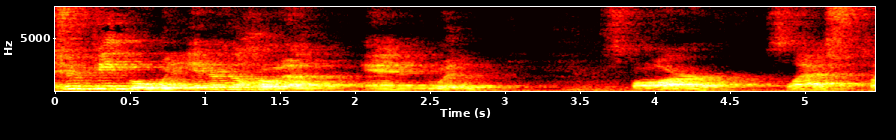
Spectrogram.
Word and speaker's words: roda: Okay, R's are pronounced like H's in Portuguese, right? So it looks like a roda, but it's roda, or roda.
